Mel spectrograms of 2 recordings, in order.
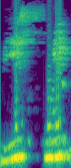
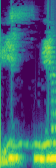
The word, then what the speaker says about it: بسم: لا عايزه اجيب بقى كسر باسم عايزه اكتبها لا معلش اتلغى في كسر هنا فتقول باسم لا ده تنطق كعملتها ياء المفروض انها تقول ايه بسم الله زي بسم الله الرحمن بسرعه بدون تنطع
